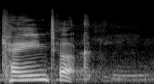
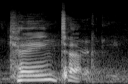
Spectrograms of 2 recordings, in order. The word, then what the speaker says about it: Kentucky: Look at the way they spelled Kentucky. K-A-I-N-T-U-K-C. Exactly the way they pronounced it, my dear. Cane-tuck. Cane-tuck.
